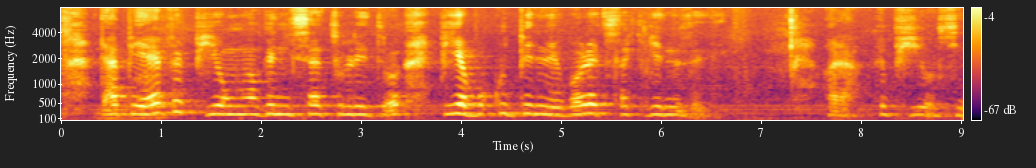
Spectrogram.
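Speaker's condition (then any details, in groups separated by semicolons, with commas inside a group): Traumatic brain injury; accident, brain cell damage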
